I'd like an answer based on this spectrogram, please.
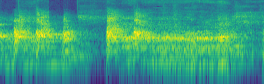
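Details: Trixie, a Bichon Poo, and Sophie, a Malti Poo, two pet dogs barking without stopping; shrill yips come in a quick burst, then after a short pause a longer stretch of overlapping barks.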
